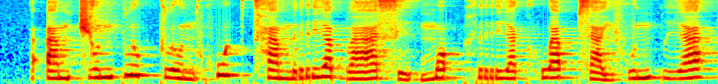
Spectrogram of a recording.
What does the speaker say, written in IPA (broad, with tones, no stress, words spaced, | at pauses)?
ʔa˧mt͡ɕo˦˥n plu˥˩ʔklo˨˩nkʰwɯ˥˩k̚tʰa˧m ri˥˩a̯ baː˦˥si˨˩ʔ mɔ˦˥ʔkʰri˧a̯kʰwa˦˥p̚ sa˨˩jfu˦˥npi˦˥a̯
